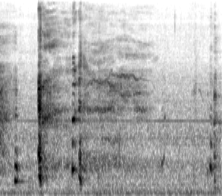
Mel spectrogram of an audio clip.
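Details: A few short, sharp coughs in a small room from an adult with a cold and congestion.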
